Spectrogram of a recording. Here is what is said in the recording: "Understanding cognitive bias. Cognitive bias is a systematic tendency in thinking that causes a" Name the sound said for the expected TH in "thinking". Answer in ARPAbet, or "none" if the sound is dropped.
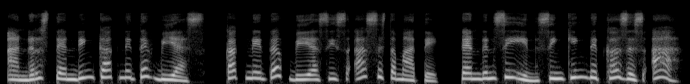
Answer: S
